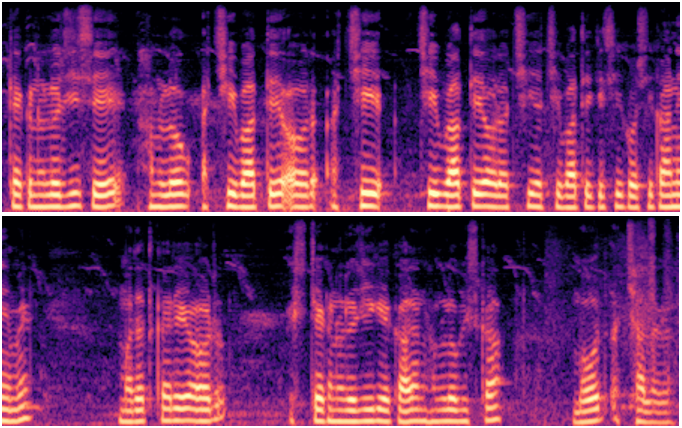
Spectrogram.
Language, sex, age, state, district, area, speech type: Urdu, male, 18-30, Bihar, Supaul, rural, spontaneous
